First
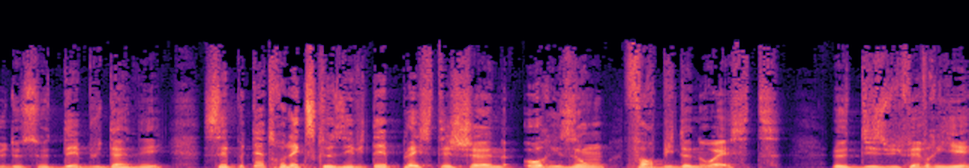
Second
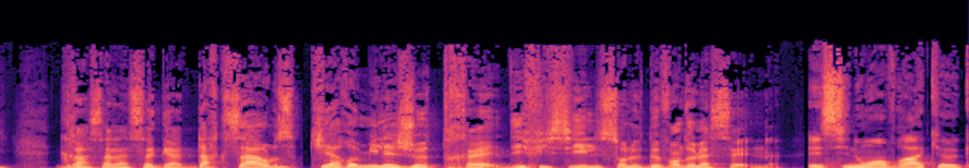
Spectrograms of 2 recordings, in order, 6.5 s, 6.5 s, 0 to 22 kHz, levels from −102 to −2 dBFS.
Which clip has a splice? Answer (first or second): second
